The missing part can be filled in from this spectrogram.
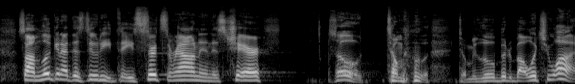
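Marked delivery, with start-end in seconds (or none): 3.3-5.8 put-on monster character voice. Retelling a man in his chair asking what the speaker wants, Cookie Monster voice. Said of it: "he sounds like the Cookie Monster now to me".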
